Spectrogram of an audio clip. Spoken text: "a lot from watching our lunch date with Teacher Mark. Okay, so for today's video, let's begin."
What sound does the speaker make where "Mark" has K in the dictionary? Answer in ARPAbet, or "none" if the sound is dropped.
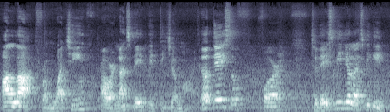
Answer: none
